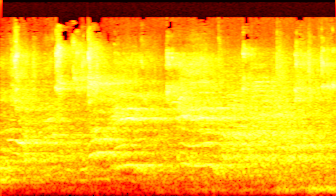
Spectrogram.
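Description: Basketball bouncing on a hardwood gym floor during live play, with several short impacts among shouting players and crowd voices in a large gymnasium.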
